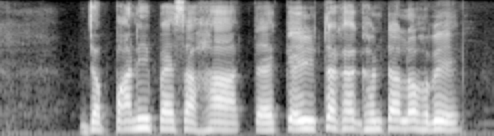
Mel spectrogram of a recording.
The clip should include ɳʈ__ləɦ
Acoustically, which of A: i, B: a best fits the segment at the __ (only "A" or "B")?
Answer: B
